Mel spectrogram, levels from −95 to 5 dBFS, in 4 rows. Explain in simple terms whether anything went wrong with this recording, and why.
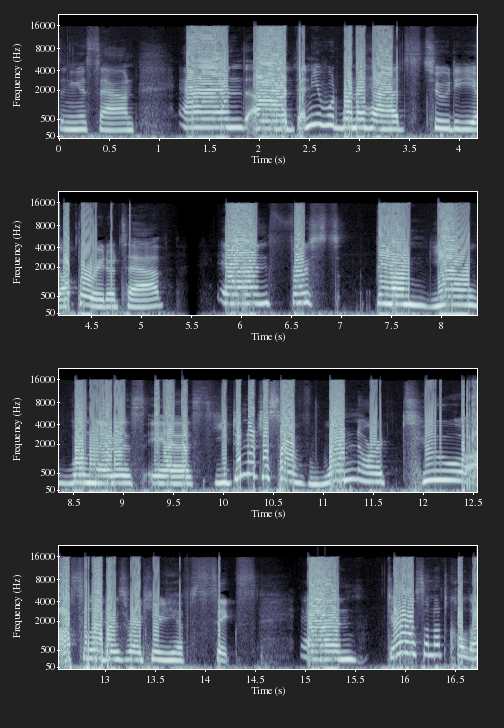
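Something did go wrong: integer overflow runs throughout the clip. On the loudest moments, the level went past the largest number the system could store and wrapped to the opposite extreme instead of stopping. That gives sudden violent cracks on a few percent of the sound, far harsher than the flattened buzz of ordinary clipping.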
